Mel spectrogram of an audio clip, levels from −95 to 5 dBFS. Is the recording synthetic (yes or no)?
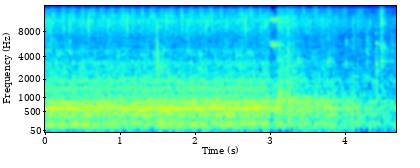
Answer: yes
